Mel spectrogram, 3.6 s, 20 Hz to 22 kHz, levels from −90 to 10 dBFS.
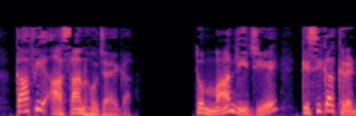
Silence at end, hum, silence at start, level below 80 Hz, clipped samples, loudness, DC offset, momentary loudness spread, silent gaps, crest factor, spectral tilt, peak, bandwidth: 0 s; none; 0.15 s; -36 dBFS; under 0.1%; -18 LUFS; under 0.1%; 9 LU; 1.41-1.45 s, 1.52-1.91 s; 18 dB; -5 dB/octave; 0 dBFS; 8.8 kHz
